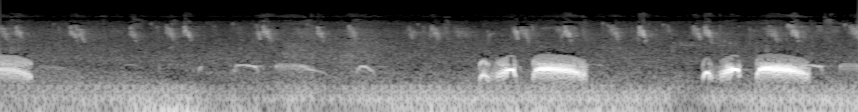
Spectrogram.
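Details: A newly used decoy spotted dove calls out to wild doves. Soft coos are followed by two loud phrases of quick short notes that lead into a drawn-out rolling coo. Thin, high twittering of small birds runs throughout.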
